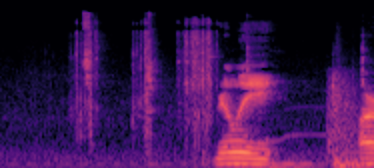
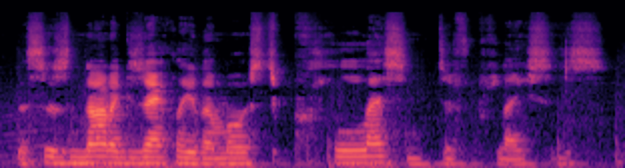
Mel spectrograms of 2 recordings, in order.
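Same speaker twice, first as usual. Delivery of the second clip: ordinary delivery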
